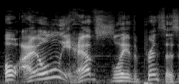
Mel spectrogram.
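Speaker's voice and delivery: usual speaking voice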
